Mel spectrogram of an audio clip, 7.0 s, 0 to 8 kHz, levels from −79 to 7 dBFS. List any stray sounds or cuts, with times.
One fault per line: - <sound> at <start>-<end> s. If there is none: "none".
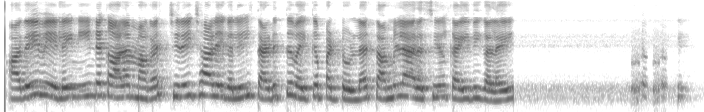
- laugh at 6.3-6.7 s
